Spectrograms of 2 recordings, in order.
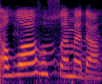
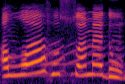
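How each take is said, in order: First: The last word ends in an 'a' vowel. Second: The last word ends in a 'u' vowel. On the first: It would mean God's intention. The speaker calls it wrong. "पेश के जगह जबर लगा दे" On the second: God is self-sufficient. The speaker calls it right. "दाल के ऊपर पेश"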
